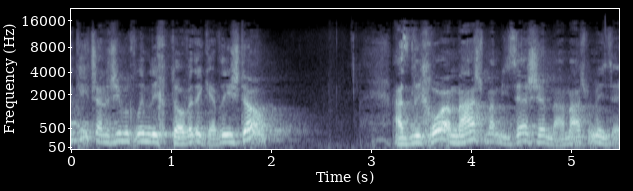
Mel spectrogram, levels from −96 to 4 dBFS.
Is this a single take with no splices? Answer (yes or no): no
